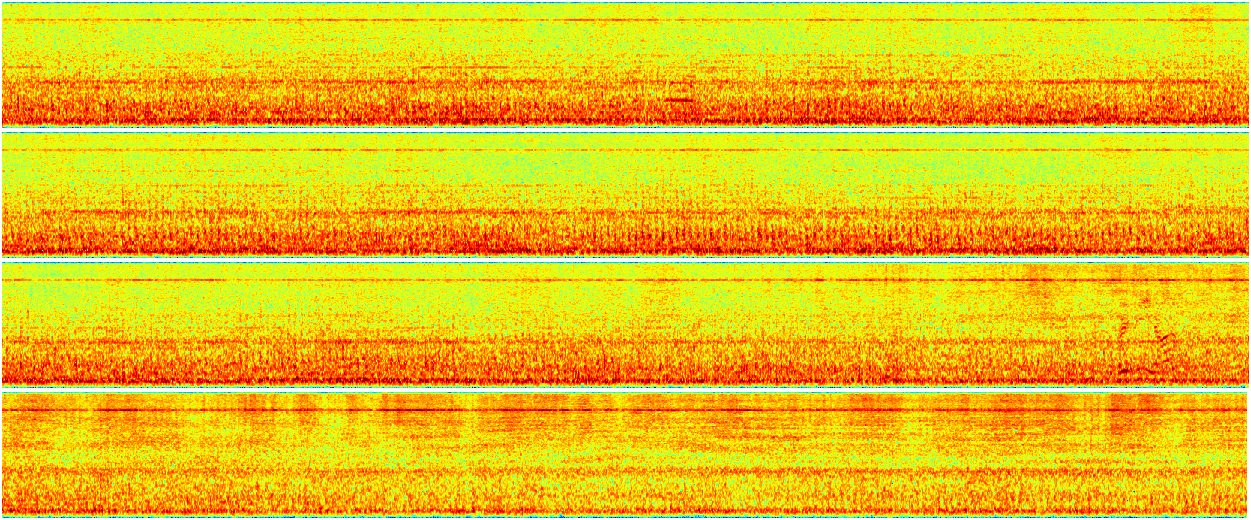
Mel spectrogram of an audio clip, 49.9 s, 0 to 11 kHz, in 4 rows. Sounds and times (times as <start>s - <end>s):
Helicopter: 0.0s - 49.8s
Speech: 6.6s - 7.2s, 36.0s - 36.8s.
